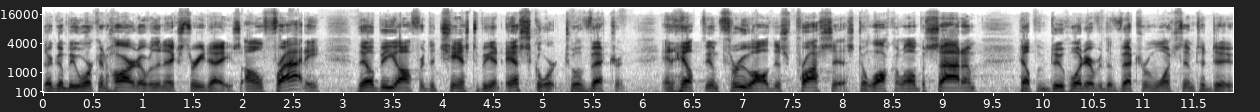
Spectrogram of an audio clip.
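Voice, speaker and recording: Ordinary pitch variation runs through speech delivered fairly quickly. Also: man, medium pitch for a man. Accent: South Carolina. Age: 70s. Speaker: Vietnam veteran, event organizer. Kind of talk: interview.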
